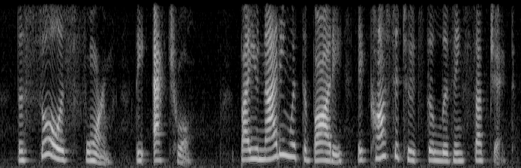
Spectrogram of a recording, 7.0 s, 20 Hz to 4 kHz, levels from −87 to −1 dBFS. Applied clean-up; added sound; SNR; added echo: none; none; none; none.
